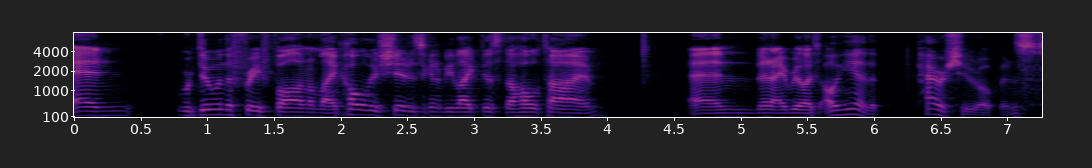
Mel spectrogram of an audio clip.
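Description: Delivered at a very fast pace with long, frequent pauses, this American-accented voice shows ordinary pitch variation on a very clean recording with a silent background. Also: man, fairly high pitch for a man. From New York. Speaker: podcast host. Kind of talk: casual interview. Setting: studio.

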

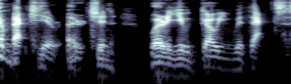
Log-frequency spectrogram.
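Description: Using a put-on character voice, a man talks at a moderate pace in a dry, close sound with no echo. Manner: yelling.

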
